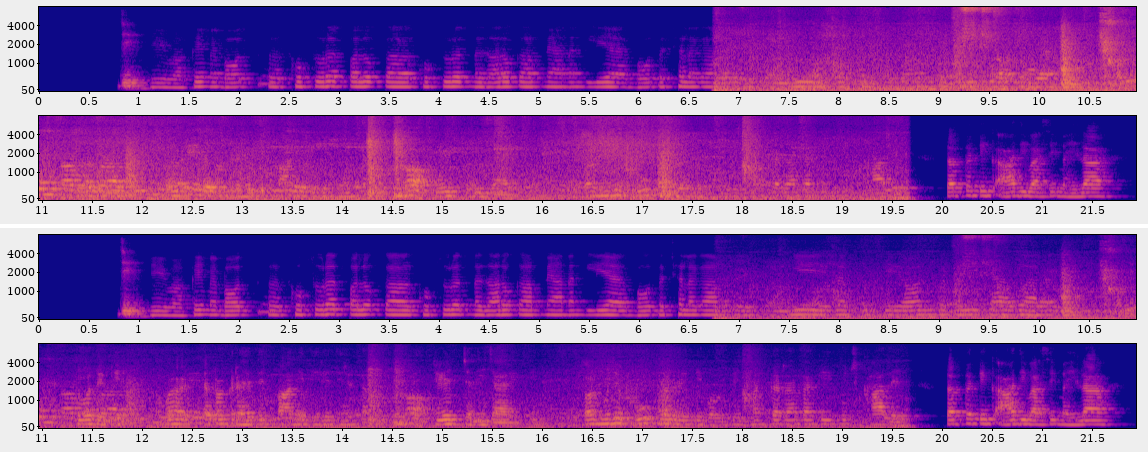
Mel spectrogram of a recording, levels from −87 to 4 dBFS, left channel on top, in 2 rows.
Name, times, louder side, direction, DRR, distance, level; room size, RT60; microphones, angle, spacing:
voice 1, 1.1-7.1 7.5-10.2, equal, 65° right, 6 dB, 1.2 m, -40 dB
sound 1, 6.7-19.7, left 8 dB, 90° left, 0.4 m, -33 dB
voice 2, 10.8-16.0 16.4-19.7 20.1-21.7, right 2 dB, 20° right, 2 dB, 1.7 m, -36 dB
11.5 x 4.2 x 4.1 m, 0.37 s
head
